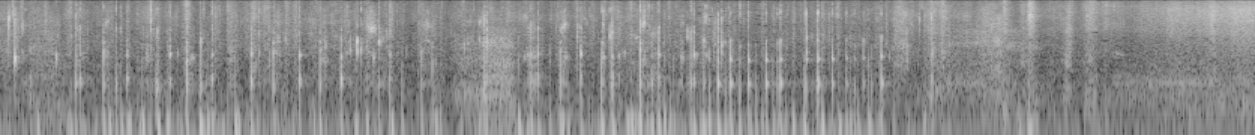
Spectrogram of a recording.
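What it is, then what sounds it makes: Foam sponge being squeezed and scratched. Fingertips squeeze and scratch the surface of a small, soft, porous rectangular blue foam sponge held in both hands in front of the microphone. The result is a rapid, dense run of short, crackling squishes and scratches with a heavy low thump. After about six seconds it thins to a few scattered scratches over a quiet, airy hiss.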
